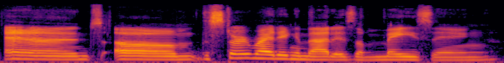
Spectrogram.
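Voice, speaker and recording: A woman's voice: on the low side, measured pace, fairly bright tone, smooth. A woman in casual chat about favorite video games, rambling with many fillers and restarts. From Cantonese family background.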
